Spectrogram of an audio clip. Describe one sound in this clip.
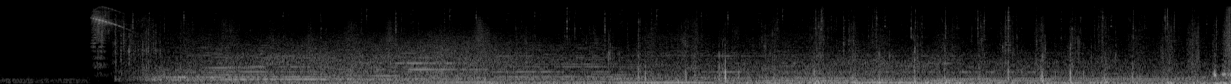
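Footsteps crunch over snow in a video game.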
